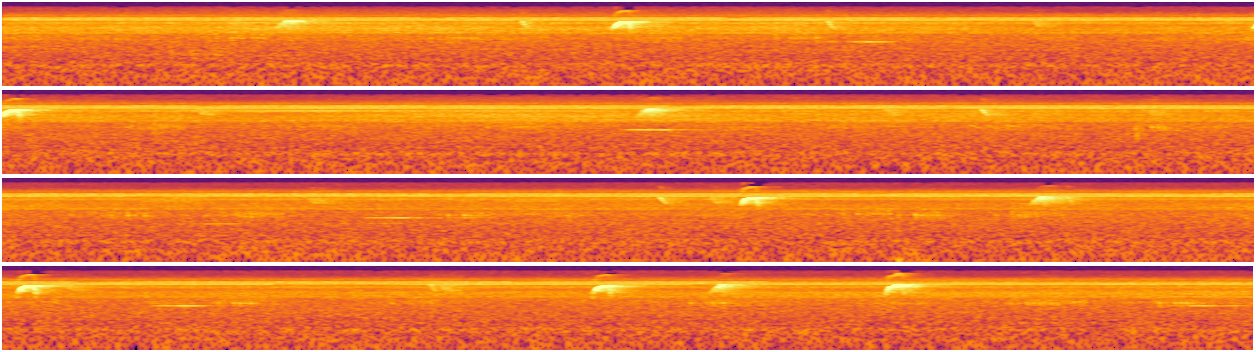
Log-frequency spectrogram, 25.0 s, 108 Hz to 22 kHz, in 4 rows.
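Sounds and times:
steady high hiss: 0:00.0 - 0:25.0
small birds chirping: 0:15.7 - 0:18.0, 0:18.8 - 0:20.1.

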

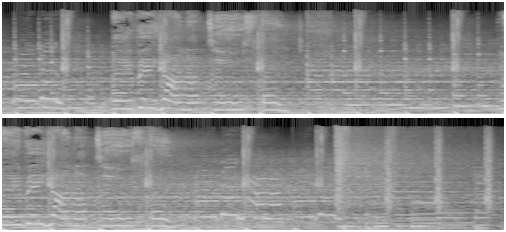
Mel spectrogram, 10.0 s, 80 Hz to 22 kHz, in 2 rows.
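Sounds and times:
dance-pop music: 0:00.0 - 0:10.0
kick drum: 0:02.6 - 0:05.2, 0:06.0 - 0:08.2.

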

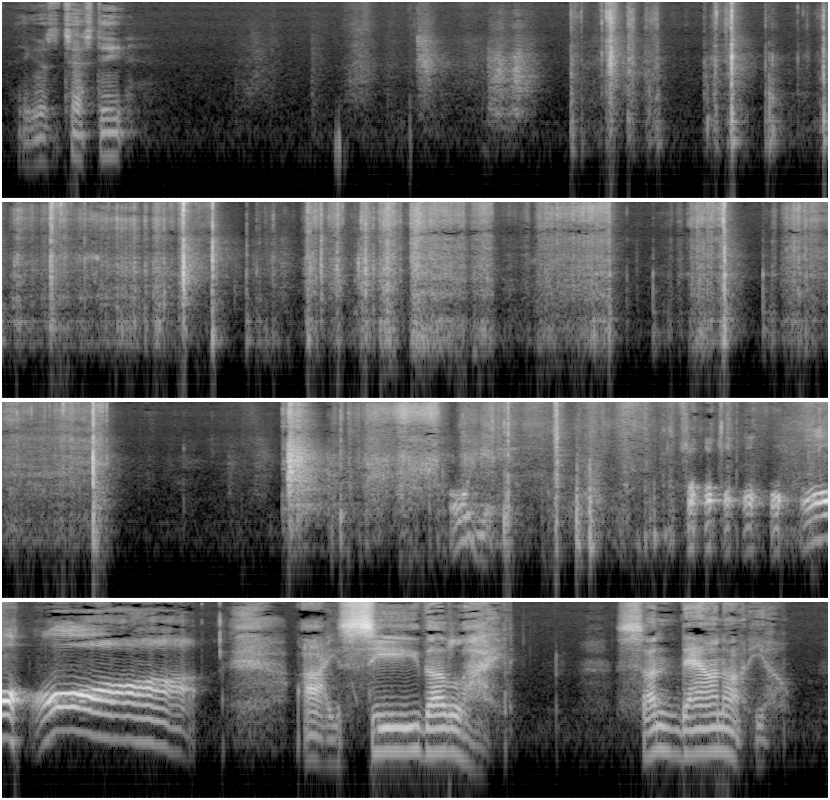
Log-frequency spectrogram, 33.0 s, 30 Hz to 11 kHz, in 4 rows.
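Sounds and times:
cardboard tearing and rustling: 0:08.0 - 0:17.7.

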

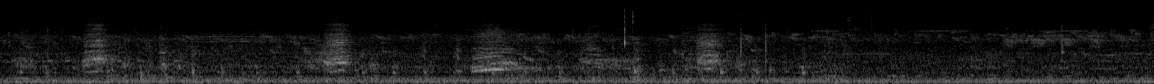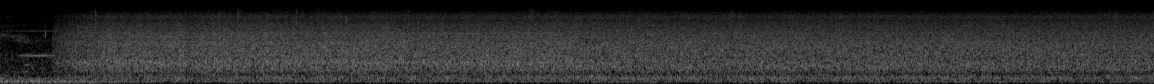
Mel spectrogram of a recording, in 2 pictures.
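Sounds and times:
rain falling on leaves: 0:12.0 - 0:23.0.

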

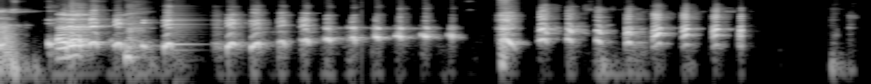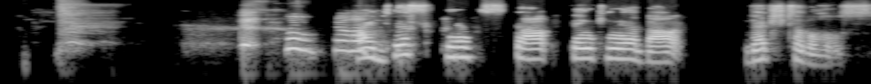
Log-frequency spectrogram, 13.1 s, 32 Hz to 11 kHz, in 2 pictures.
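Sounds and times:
person laughing: 0:00.0 - 0:05.6.

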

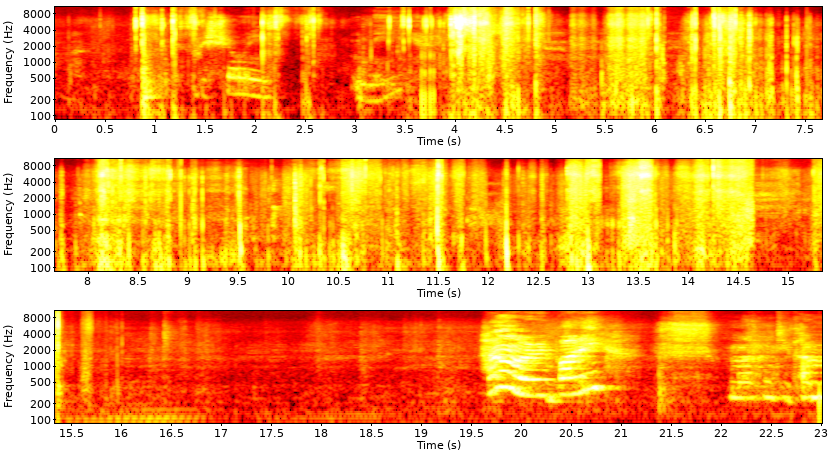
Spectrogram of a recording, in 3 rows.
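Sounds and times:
fingers handling a phone microphone: 0:00.4 - 0:16.8.

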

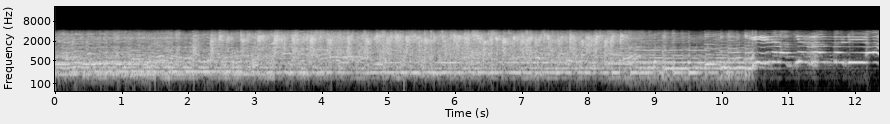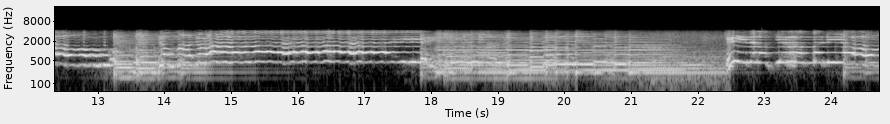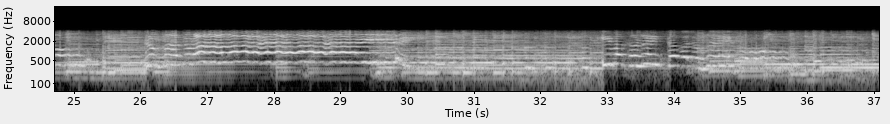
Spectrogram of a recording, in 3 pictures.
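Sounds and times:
guitars strumming fast: 0:00.0 - 0:10.6
woman singing: 0:10.3 - 0:18.6, 0:22.4 - 0:31.0, 0:32.7 - 0:36.7.

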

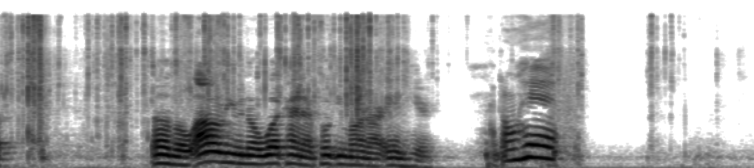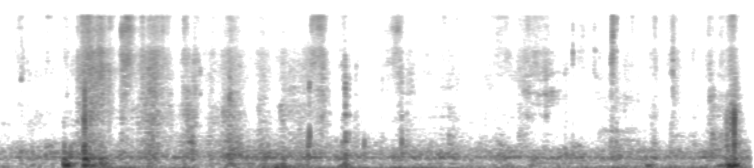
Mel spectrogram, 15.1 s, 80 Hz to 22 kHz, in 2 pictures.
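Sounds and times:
trading cards rustling: 0:00.0 - 0:04.4.

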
